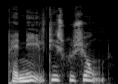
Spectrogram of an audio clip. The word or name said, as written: PANELDISKUSSION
